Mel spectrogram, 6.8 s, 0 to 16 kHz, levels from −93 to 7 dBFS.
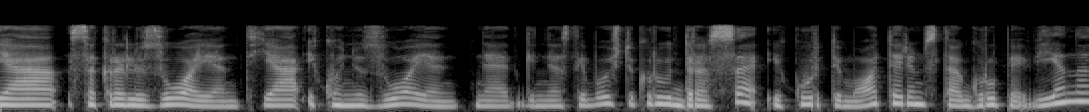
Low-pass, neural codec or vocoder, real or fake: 7.2 kHz; none; real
